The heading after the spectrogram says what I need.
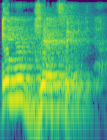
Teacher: So the stress is on the third syllable.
